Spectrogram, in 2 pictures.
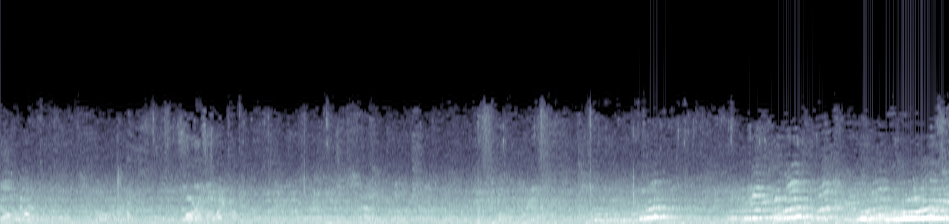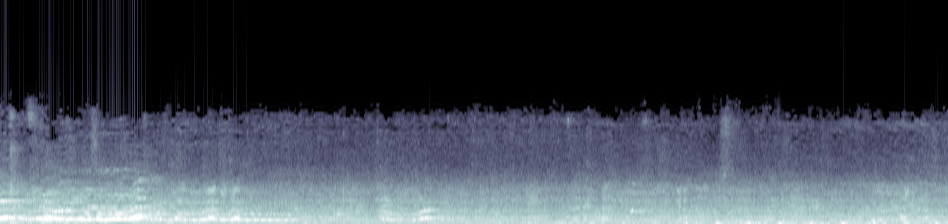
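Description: A crowd of people chatters in a large hall.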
